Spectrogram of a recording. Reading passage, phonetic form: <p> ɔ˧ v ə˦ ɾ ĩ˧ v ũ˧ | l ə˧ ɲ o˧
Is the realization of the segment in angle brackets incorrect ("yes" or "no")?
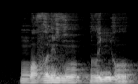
yes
